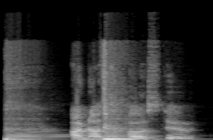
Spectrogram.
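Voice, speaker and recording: A woman's voice: mid-range voice, little pitch movement, loud music behind the voice. A woman mocking a whiny begging man singing. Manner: mocking sing-song, slow and drawn out.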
